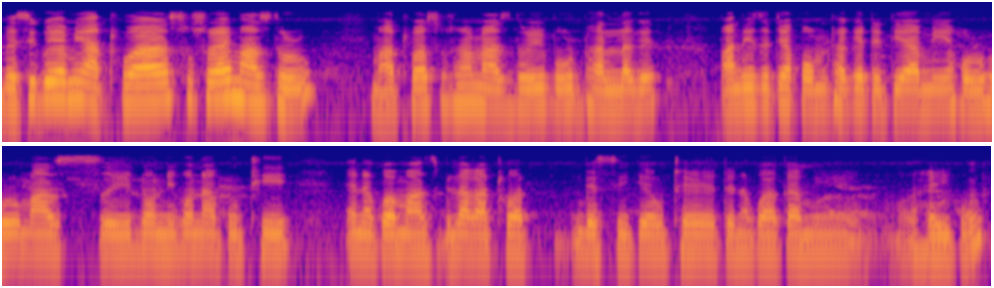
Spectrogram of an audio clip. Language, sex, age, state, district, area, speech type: Assamese, female, 60+, Assam, Dhemaji, rural, spontaneous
